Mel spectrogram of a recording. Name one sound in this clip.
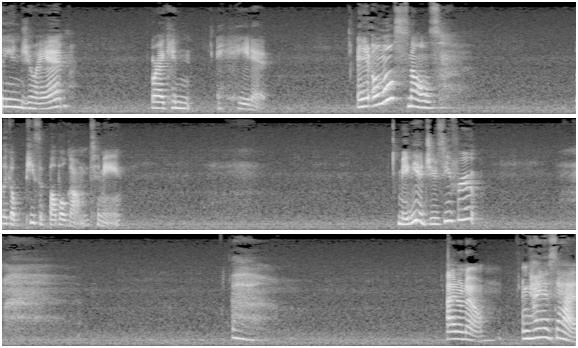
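A young woman talks close to a microphone in short, animated bursts.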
